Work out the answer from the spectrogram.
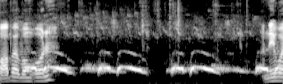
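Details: Zebra dove with a loud voice gives a run of short, mellow, wavering cooing notes for about two and a half seconds. A man talks before and after the calls.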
